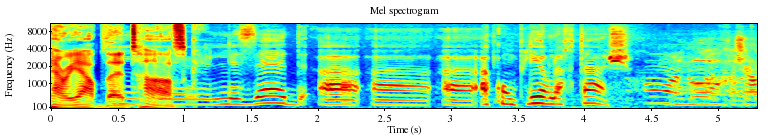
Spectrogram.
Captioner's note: French spoken audio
